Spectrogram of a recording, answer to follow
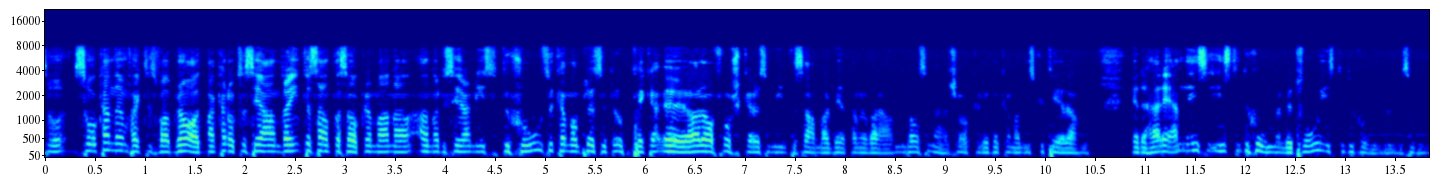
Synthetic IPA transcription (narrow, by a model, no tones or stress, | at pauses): sɔsɔkʰand̪ɛnfak̚t̪ɪst̪vɑːɾabɾɑːt̪mankʰanɔksɔseːaand̪ɾaɪnt̪ɾɛsant̪asɑːkəɾɔmmananalʏseːɾaɾɛnɪnst̪ɪ̥t̪ɵɧuːnsɔkʰanmanpʰlœtslɪt̪ɵpːt̪ʰɛkːaʔøːaɾəavfɔʂkaɾəsɔmɪnt̪əsamːaɾbeːt̪aɾmɛva̰ɾa̰nd̪ɾaɔsɔnahæ̰ːʂɑ̰ːkəɾɔd̪ɔkʰanmand̪ɪskɵt̪ʰeːɾa̰ɔm | ɛɖɛɦæːɾɛnːɪɪnst̪ɪt̪ɵɧuːnɛlːəʈʰvoːɪnst̪ɪt̪ɵɧuːnəlsɔd̪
